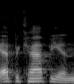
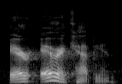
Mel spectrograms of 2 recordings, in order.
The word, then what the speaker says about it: Ericapian: Is it Ericapian? It is. I've been saying Epicapian the entire time. Ericapian.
